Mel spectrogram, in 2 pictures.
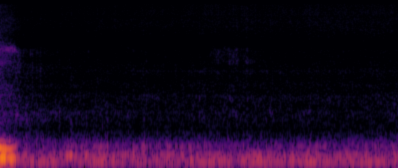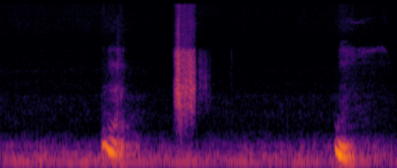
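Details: KTO, a sleeping Persian cat deep in a cozy nap, gives soft snores: snorting breaths with a brief falling tone at the start and again near six and nine seconds, over a steady low indoor hum, with one short hiss between.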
